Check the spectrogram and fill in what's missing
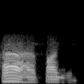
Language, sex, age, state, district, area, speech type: Bengali, male, 30-45, West Bengal, North 24 Parganas, urban, conversation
